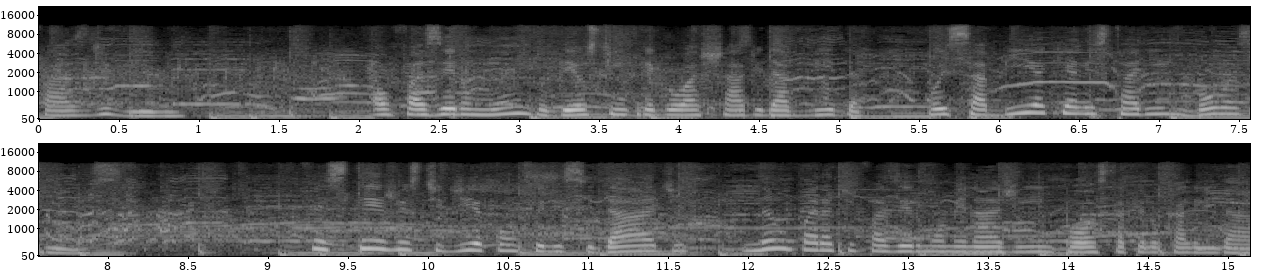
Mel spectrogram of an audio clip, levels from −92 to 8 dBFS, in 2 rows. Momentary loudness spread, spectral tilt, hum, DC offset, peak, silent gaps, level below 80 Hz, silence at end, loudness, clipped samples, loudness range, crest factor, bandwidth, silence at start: 10 LU; -6 dB/octave; none; under 0.1%; -12 dBFS; none; -46 dBFS; 0 s; -29 LUFS; under 0.1%; 3 LU; 16 dB; 11.5 kHz; 0 s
